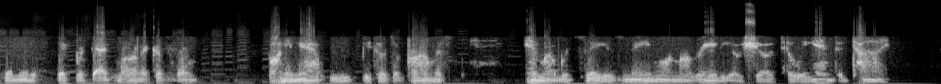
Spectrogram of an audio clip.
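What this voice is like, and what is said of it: Voice in poor condition. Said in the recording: “my voice isn't too good ... other than your voice?”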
